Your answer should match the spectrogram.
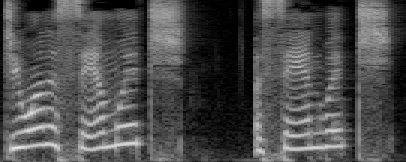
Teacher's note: we're not really going to say sandwich with the D.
